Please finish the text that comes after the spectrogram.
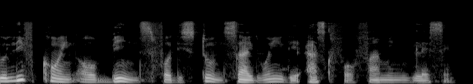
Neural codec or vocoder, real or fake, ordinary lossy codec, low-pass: none; real; none; none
